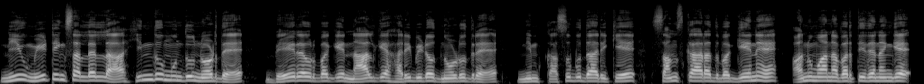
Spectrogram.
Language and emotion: Kannada, angry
